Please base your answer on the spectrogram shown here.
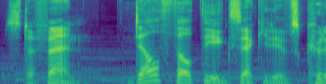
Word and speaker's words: Stephen: says Del, when one of the Nike executives pronounced his son's name Stefan instead of the correct name Stephen.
